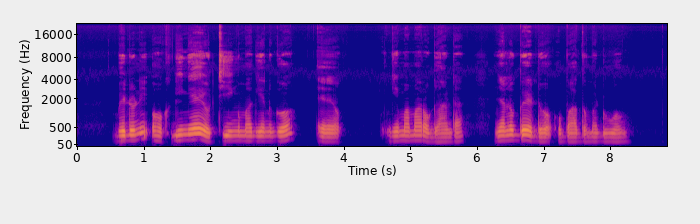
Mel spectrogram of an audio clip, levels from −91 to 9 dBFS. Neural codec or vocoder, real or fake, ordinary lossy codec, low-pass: none; real; none; none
